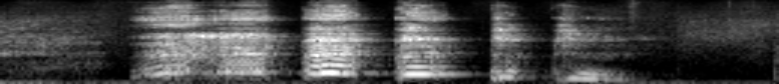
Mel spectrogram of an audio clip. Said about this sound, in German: Oh, ich muss mich nochmal räuspern. Das tut mir wirklich leid. Heute ist schlimm.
